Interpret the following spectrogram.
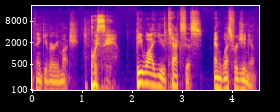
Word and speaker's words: Boise: NC State, Utah, Iowa, Wisconsin, Boise State with the proper pronunciation. Thank you very much. Boise.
